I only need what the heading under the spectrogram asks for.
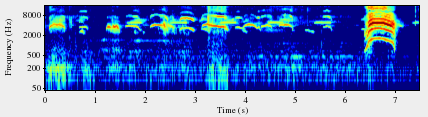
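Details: Great kiskadee family feeding at a feeder set in an acerola tree in Brazil: a series of soft high chirps and short whistled notes, then one loud, harsh, arched call with strong harmonics near the end.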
